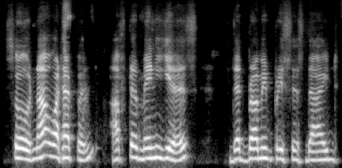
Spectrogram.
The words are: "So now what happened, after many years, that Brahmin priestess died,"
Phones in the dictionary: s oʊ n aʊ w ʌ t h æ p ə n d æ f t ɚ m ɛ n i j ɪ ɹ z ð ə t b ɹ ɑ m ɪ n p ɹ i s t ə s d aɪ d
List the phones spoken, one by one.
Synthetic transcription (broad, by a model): s oʊ n aʊ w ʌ t h æ p ə n d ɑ f t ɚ m ɛ n i j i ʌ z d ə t b ɹ ɑ m ɪ n p ɹ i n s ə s d aɪ d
